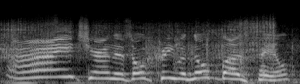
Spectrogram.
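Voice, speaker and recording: An American man playing a comic, excitable folksy cowboy sidekick with an exclamatory drawl in an old-time radio western. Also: extremely high pitch, measured pace, full character voice. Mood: puzzled, indignant. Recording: noisy old radio recording.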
